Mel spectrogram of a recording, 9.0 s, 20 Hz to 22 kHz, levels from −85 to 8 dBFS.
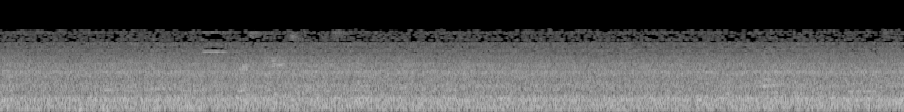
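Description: Throughout, nothing sounds above about 8.4 kHz, and two kinds of artefact sit together: those of an MP3 encoding and those of an AAC-LC encoding. That mix, unlike a single codec's uniform coloration, likely comes from transcoding between lossy codecs, pointing to a low-bitrate MP3 re-encoded as AAC-LC.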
